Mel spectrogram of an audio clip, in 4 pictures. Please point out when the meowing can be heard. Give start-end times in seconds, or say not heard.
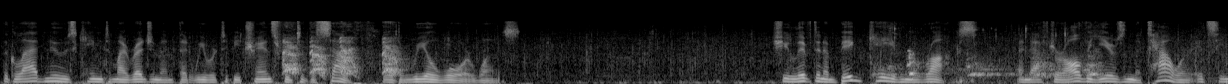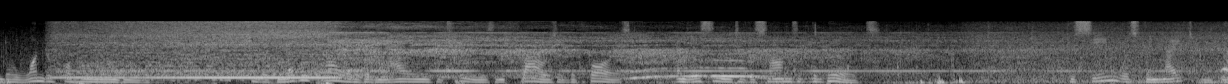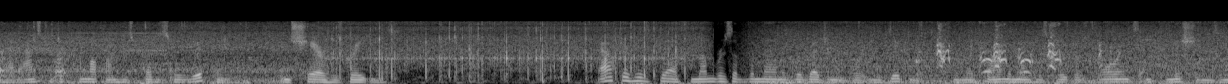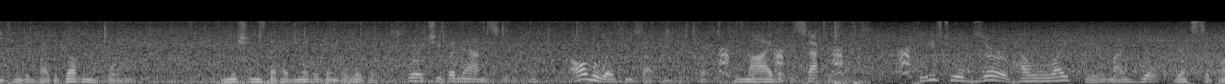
not heard.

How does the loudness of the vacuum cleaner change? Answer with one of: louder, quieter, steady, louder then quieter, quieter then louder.
quieter.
